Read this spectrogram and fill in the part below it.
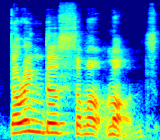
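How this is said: It is said in a put-on British accent.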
